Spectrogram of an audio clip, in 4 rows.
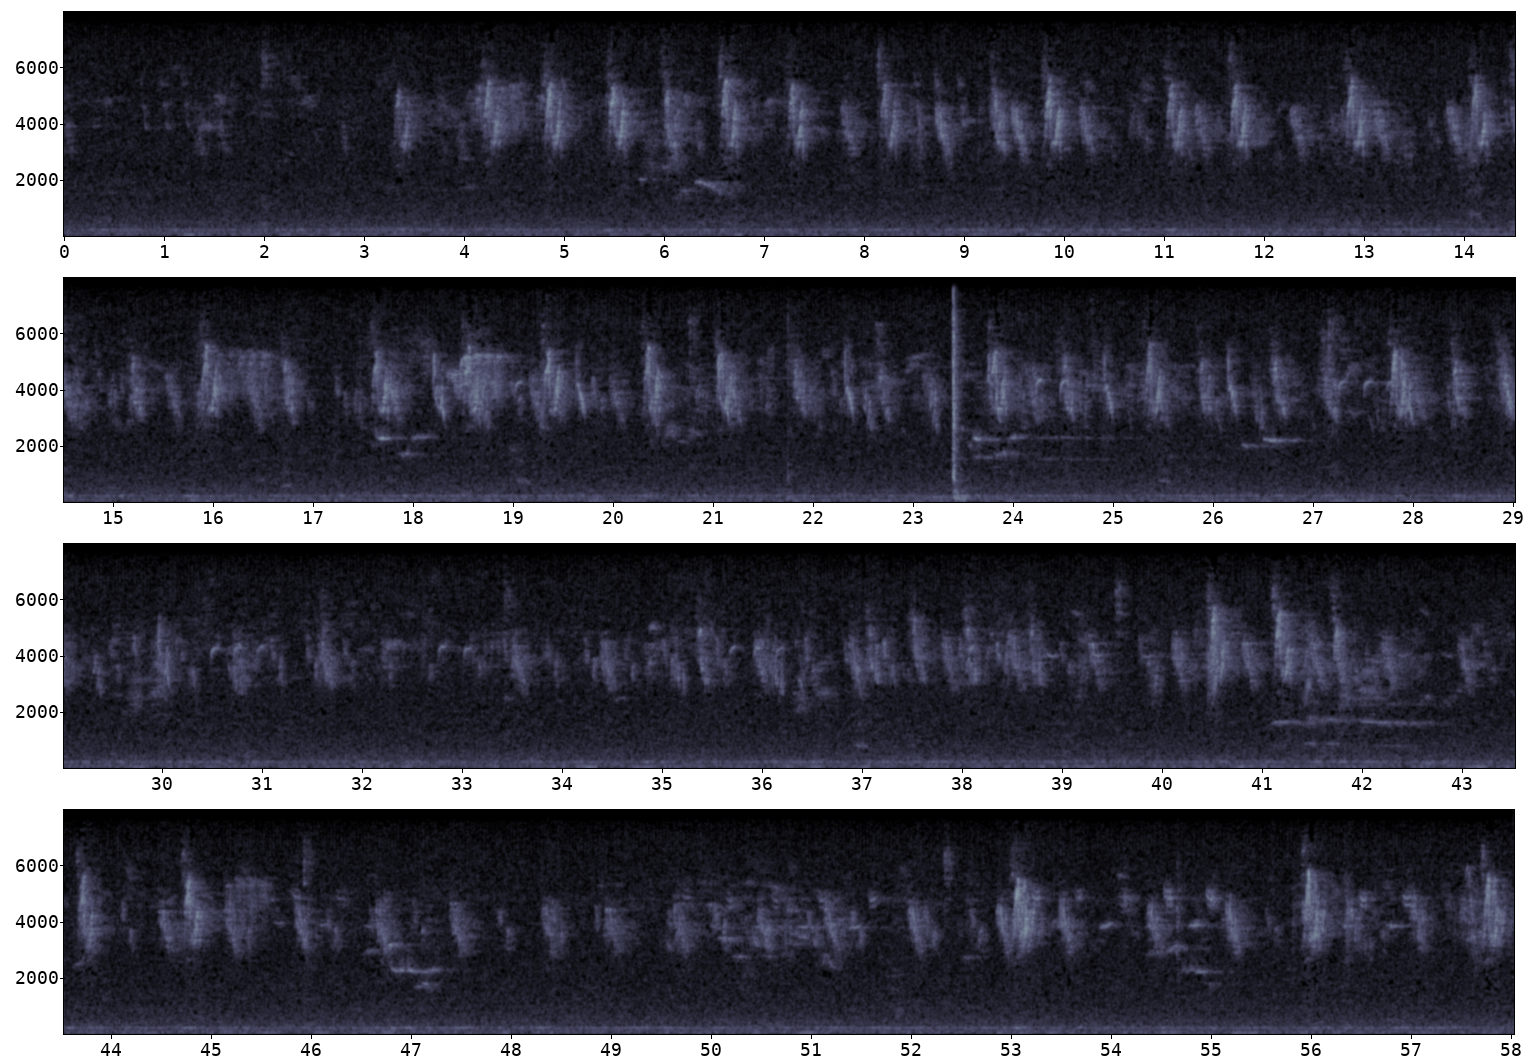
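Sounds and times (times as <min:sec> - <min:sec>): small bird chirping: 0:00.0 - 0:58.0
sharp click: 0:23.4 - 0:23.7.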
